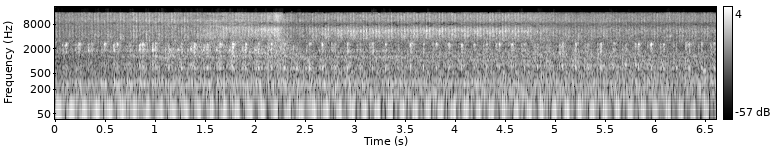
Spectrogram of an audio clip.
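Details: Second-hand Tata Ace EX diesel for sale, at idle: even, regular diesel clatter with no knocks or misses; owner says the engine is completely fine and healthy.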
